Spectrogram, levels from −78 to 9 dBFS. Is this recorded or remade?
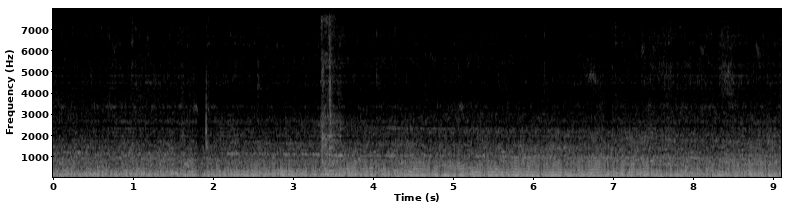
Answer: remade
